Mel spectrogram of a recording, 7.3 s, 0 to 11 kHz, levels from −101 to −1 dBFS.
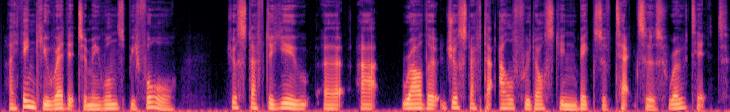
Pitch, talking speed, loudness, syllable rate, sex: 120 Hz, 165 wpm, -21 LUFS, 5.5 syllables/s, male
